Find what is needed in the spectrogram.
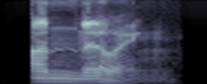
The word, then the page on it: unknowing: British English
